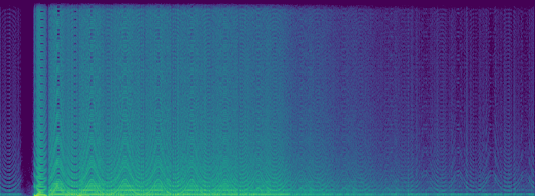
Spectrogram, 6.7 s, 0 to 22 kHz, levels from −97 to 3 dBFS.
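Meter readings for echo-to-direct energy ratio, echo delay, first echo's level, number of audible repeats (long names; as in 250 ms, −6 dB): −7.5 dB, 536 ms, −8.5 dB, 4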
